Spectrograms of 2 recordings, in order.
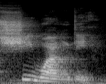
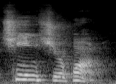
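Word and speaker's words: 秦始皇: I heard the name of China's first emperor pronounced Shi Wang D first of all this is wrong the Chinese pronounced the name of their first emperor as nearly as I can get anyway as chin Shang and second even if the first pronunciation was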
